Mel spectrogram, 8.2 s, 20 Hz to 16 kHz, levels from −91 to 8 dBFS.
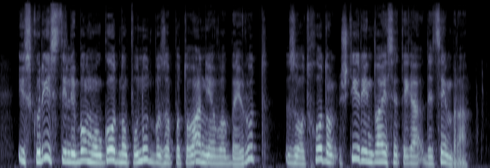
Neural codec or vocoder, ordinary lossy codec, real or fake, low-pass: vocoder, 44.1 kHz, 128 mel bands, Pupu-Vocoder; none; fake; 14.4 kHz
